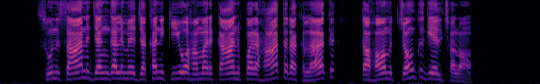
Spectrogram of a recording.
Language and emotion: Maithili, surprised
